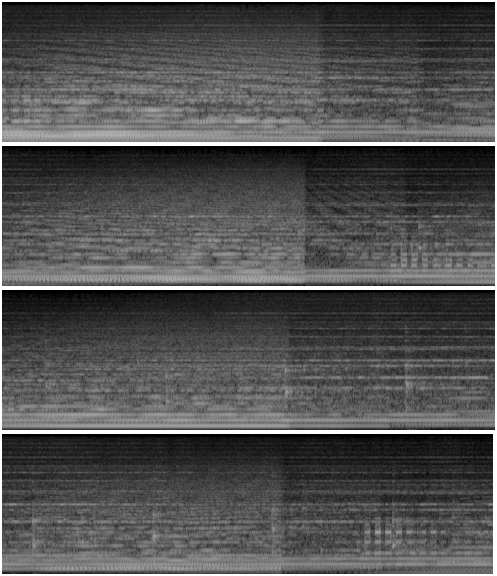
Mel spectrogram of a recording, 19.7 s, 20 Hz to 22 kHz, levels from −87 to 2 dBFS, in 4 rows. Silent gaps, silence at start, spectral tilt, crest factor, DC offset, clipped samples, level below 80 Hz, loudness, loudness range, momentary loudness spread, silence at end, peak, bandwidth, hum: none; 0 s; -4.5 dB/octave; 16 dB; under 0.1%; under 0.1%; -52 dBFS; -31 LUFS; 5 LU; 9 LU; 0 s; -14 dBFS; over 20 kHz; none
